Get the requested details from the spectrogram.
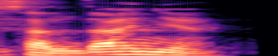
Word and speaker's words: Saldana: Because my last name is Saldana. But I always I always have to last second decide, am I going to say my name in English or in Spanish?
